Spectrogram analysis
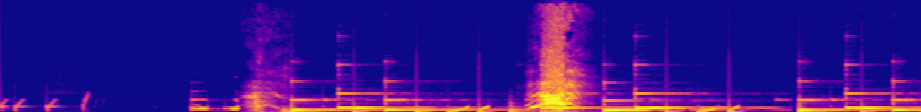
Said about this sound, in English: Oh, I'm gonna sneeze.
